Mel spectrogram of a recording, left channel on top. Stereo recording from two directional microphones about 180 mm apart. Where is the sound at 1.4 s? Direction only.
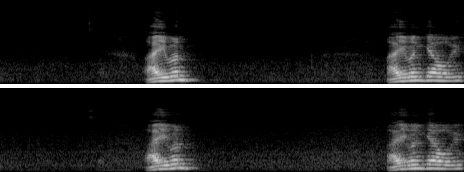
20° left (ahead or behind).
